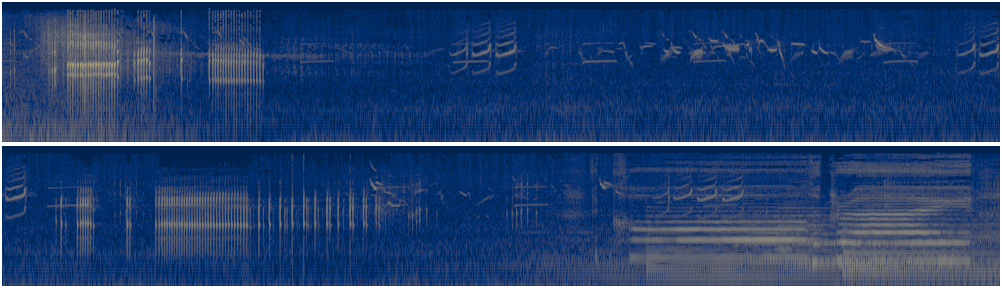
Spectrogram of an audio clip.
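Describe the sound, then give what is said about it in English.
Field recording of ptarmigan on a mountain plateau: low, belching croaks and dry rattling bursts repeat over a steady hiss, with thin chirping notes scattered between. Near the end a sustained, tonal layer rises under the calls. “And first up is a bird you'll recognise from the plateau, the ptarmigan.”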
